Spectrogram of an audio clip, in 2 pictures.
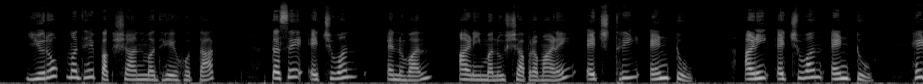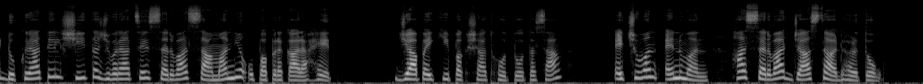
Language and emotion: Marathi, neutral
